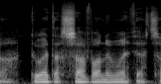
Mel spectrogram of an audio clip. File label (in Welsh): "safon", Welsh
